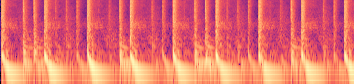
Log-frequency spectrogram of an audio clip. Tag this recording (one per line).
loop
techno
